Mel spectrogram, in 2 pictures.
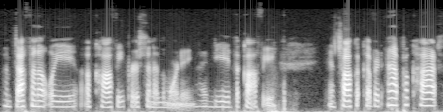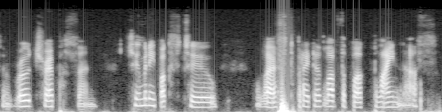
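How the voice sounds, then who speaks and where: Unhurried and gravelly, a mid-range female voice belongs to a teacher in her forties giving a personal self-introduction. She's strong and carrying, with a slight S slur, and lists items in short, even phrases. The recording is dry, with the highs cut off.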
